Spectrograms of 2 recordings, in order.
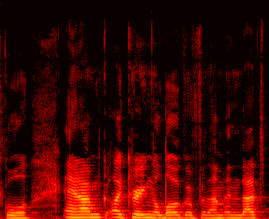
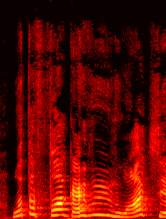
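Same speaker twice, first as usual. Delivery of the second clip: loud disbelief; 8 semitones higher, 7 dB louder than usual. Real, not acted. Mocking herself for recommending Wonka.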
